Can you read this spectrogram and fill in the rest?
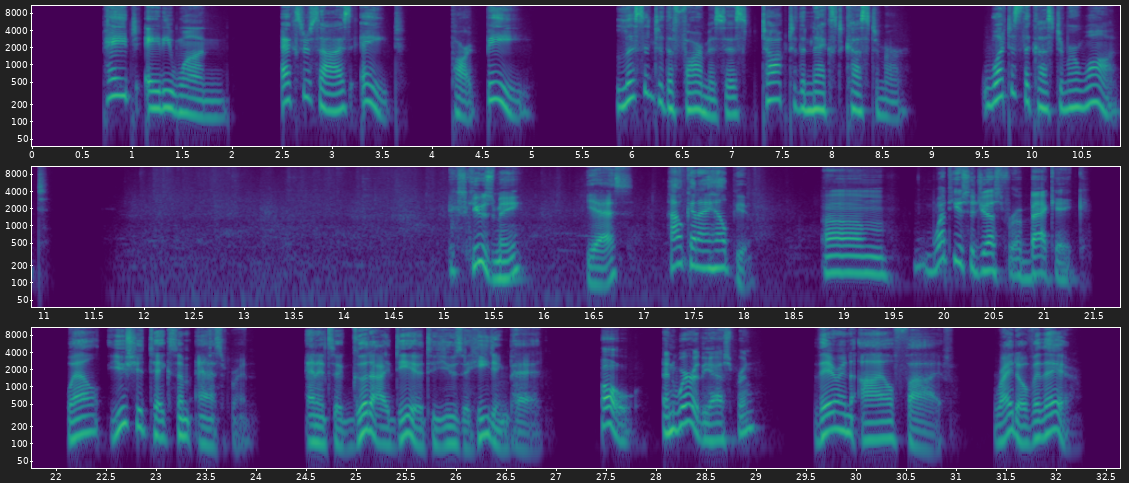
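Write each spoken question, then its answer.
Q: What does the customer want?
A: Something for a backache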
